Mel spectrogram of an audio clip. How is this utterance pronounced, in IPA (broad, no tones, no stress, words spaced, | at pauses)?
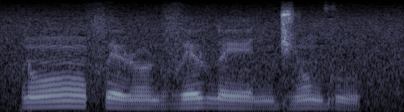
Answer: ɾõːfeɭõɳ veɭɳeː nd͡ʒõɡu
